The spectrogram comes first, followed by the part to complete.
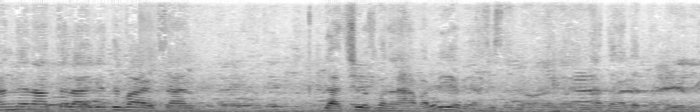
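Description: A man talks at a fairly quick pace while loud background noise fills the clip. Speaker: interviewee. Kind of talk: interview answer. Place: street. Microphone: phone near.

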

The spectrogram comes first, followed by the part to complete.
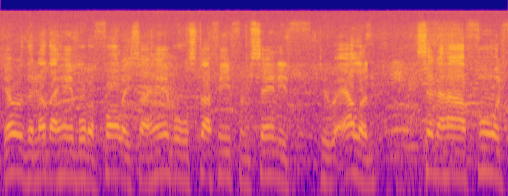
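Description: A man at a fairly high pitch and fairly quick pace, dry with no echo, crowd noise in the background. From Australia. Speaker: football commentator. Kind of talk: live Australian rules football commentary, describing play-by-play at the ground. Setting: at the ground. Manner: casual, conversational and relaxed, with a local-radio feel. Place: stadium. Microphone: old recording.

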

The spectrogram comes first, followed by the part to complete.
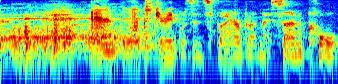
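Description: A woman is speaking. Her voice has vocal fry. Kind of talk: casual vlog chat, drink tutorial. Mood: playful, joking. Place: kitchen. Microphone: phone near.

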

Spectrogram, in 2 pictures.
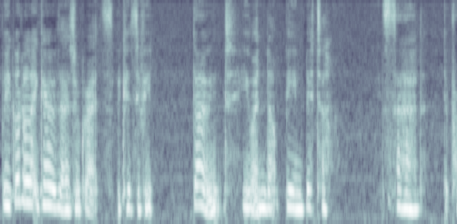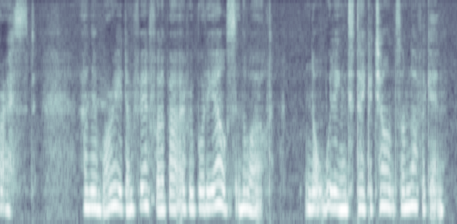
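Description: Over noticeable background noise, a woman speaks in a fairly high pitch with fairly even intonation and very even loudness. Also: moderate pace. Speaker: vlogger living in a camper van. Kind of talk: casual monologue vlog. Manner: reflective, hesitant with fillers.

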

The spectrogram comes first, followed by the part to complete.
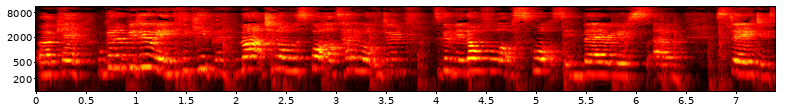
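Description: A woman with a high pitch talks at a moderate pace, with ordinary pitch variation. Audible room echo surrounds her voice. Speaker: fitness instructor. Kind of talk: workout class instruction. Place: home room. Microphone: camera far.

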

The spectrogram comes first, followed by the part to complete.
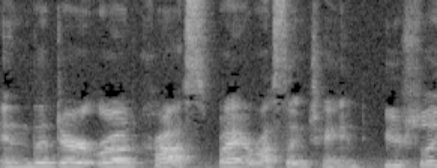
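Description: The delivery is a natural reading voice. Intonation stays fairly even.

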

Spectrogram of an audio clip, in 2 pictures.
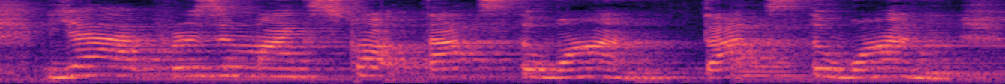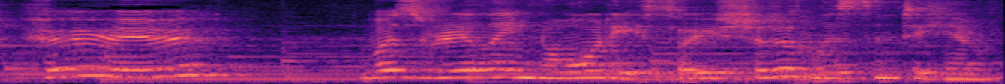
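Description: Clear music plays in the background as a woman speaks at a high pitch. Her pace is fairly slow, with ordinary pitch variation. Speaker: livestreamer. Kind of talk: casual livestream chat reading comments. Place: home room. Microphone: phone near.

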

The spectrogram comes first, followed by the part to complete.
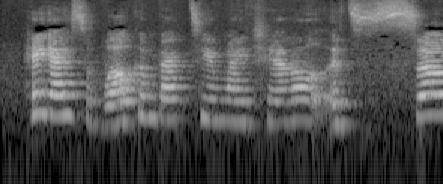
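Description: Raised and projected, a woman's voice has an upbeat tone at a moderate pace over light background noise. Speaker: beauty vlogger. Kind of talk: makeup tutorial talk to camera. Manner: casual, chatty, upbeat. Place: home room. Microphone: phone near.

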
